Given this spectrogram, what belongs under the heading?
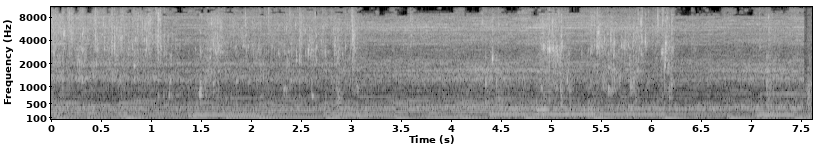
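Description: Tap water runs steadily over nine-belly fish (Bombay duck) being rinsed in a kitchen sink, a close, continuous splashing stream with small shifts as the fish are moved under the flow.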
